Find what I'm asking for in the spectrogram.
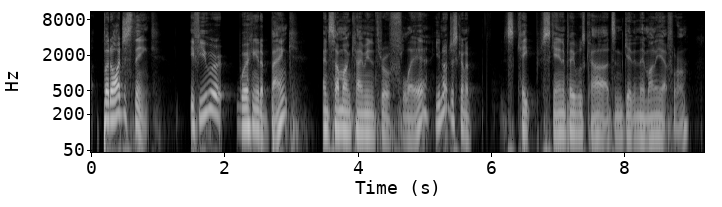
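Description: This man talks at a fairly quick pace with a fairly low pitch and lively intonation. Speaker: podcast host. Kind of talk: casual chat.

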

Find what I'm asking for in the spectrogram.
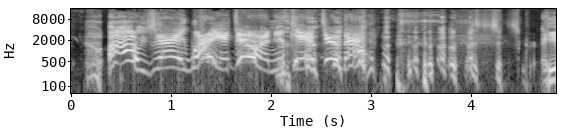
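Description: A put-on character voice with a high pitch speaks at a fairly slow pace. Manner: squealing, whining.

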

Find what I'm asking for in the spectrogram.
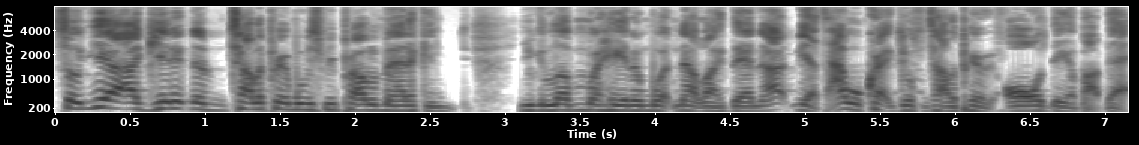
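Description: Speech runs at a very fast pace with ordinary pitch variation. The sound is dry and close, without echo. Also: man, fairly high pitch for a man. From Miami. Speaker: podcast co-host. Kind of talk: casual chat.

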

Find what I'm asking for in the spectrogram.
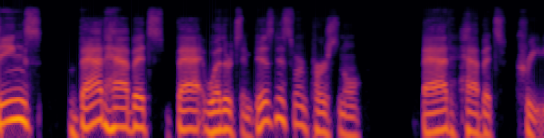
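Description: Heard on a very clean recording with a silent background, a man with a plain, everyday voice speaks at a moderate pace. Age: 50s. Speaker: home improvement business owner. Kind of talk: podcast interview.

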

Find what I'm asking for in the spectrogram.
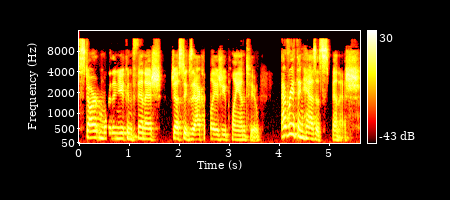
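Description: A woman speaks at a moderate pace in an unremarkable speaking voice, fairly low in pitch. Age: 60s. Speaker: author and artist. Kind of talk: interview.

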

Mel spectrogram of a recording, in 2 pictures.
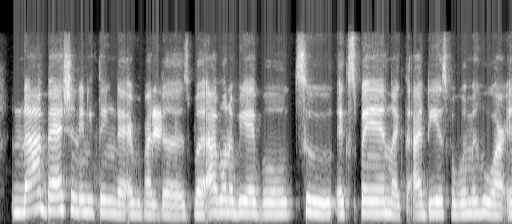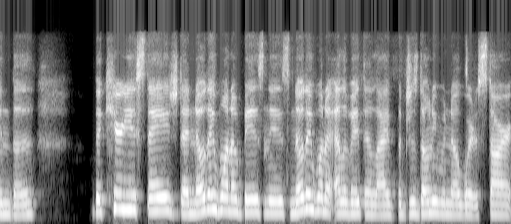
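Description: At a fairly quick pace, a woman speaks in an unremarkable speaking voice with a medium pitch and fairly even intonation. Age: 20s. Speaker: podcast host. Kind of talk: casual interview chat.

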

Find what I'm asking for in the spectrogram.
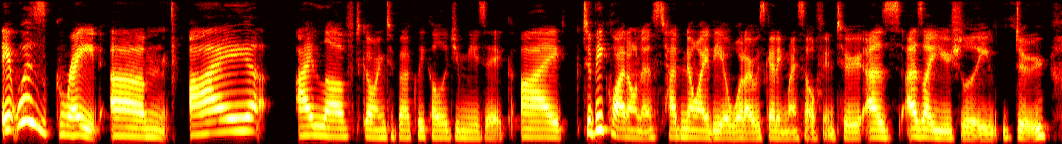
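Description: Very clean recording, silent background. A woman with an Australian accent speaks at a very deep, low pitch with lively intonation. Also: moderate pace. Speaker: singer. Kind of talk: casual interview. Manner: animated.

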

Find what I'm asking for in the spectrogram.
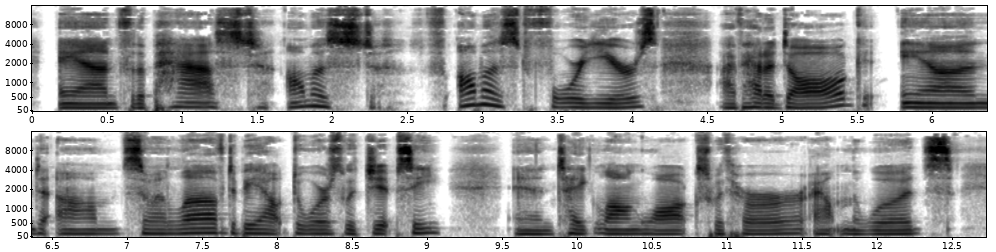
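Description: A woman in a North Carolina accent, very deep and low, very slow, fairly even in intonation and very even in loudness, with a dry, close sound and no echo. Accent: Southern US, North Carolina. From eastern North Carolina. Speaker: peak performance coach. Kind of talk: casual interview.

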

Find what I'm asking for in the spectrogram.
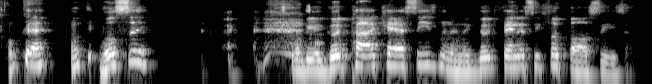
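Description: Using lively intonation and a high pitch, a man with an American accent talks at a moderate pace with long, frequent pauses. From US Northeast, West Philadelphia. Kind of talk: casual chat.

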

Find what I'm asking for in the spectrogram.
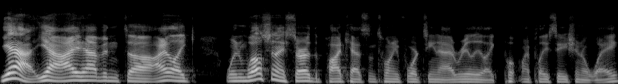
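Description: A man with a normal speaking voice and medium pitch talks at a fairly quick pace with lively intonation and big swings in loudness, in a very clean recording with a silent background and a dry, close sound with no echo. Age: 40s. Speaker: fantasy sports podcaster and author. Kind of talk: casual chat.

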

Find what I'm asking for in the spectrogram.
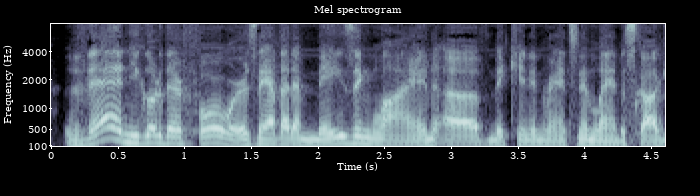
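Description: Medium in pitch, a man's voice moves with ordinary pitch variation. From Canada. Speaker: podcast host, hockey card collector. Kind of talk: casual chat.

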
